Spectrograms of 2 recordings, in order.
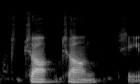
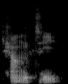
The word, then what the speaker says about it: Shang-Chi: I like Shang-Chi too. Thought that was quite good. Chong-Chi, not that. Shang-Chi.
